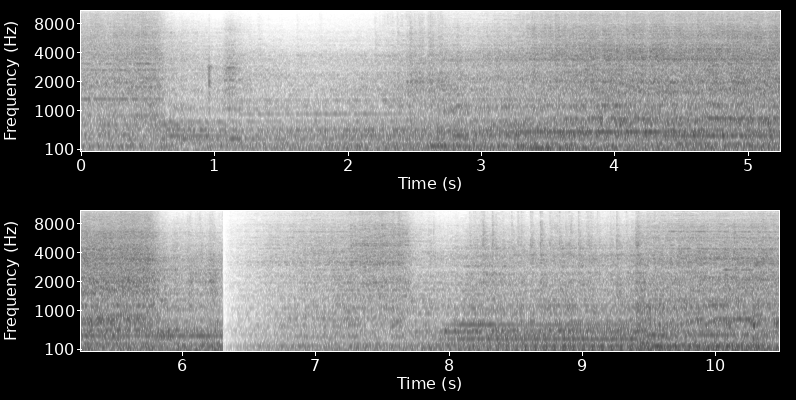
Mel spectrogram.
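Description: Bandsaw running and cutting through a block of red cedar, a steady whir of the motor and blade under the hiss of the cut. The sound breaks off sharply a little past the middle and builds back up.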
